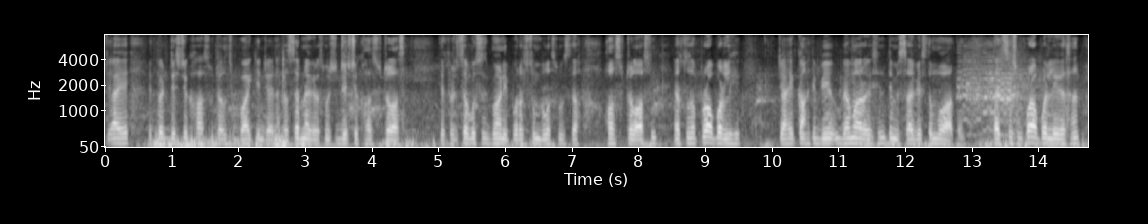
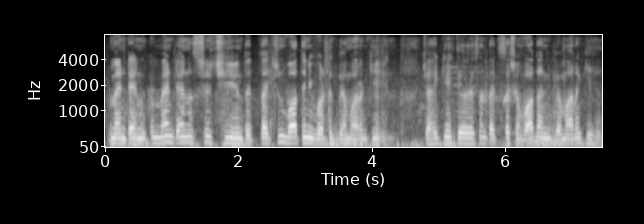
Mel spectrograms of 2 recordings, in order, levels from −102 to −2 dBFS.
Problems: constant background noise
